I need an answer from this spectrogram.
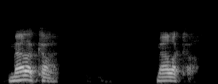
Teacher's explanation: the sound at the end becomes soft and almost you can't even hear it sometimes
